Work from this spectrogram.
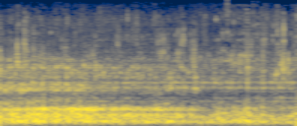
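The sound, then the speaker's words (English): Water draining out after the plug is pulled at the end of a hand wash of laundry, a steady rushing gurgle that stays loud throughout. “Now let out the plug.”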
